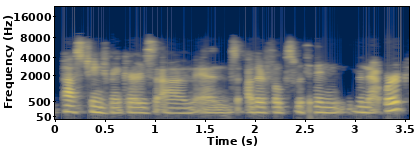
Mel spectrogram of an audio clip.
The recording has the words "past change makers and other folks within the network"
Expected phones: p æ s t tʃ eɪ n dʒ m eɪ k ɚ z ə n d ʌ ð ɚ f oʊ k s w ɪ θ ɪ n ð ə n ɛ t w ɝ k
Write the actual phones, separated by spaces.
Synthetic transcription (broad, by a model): p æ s tʃ eɪ n dʒ m eɪ k ɚ z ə n ʌ ð ɚ f oʊ k s w ɪ θ ɪ n ð ə n ɛ t w ɝ k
